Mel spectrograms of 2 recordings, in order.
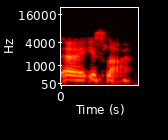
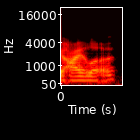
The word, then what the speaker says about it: Isla: Philippines, it would be pronounced Isla. Yeah. Yeah. But like in America, we say Isla, but it doesn't matter really.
